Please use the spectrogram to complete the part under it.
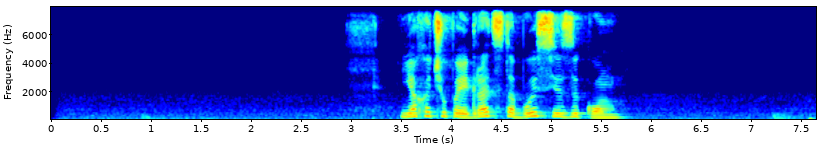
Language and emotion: Russian, neutral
